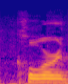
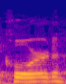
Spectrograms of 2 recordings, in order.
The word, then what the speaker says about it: chord: apply properties of chords remember that does have an H there but we pronounce it as if it is a chord that you use to charge your cell phone and what is a chord you will remember that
